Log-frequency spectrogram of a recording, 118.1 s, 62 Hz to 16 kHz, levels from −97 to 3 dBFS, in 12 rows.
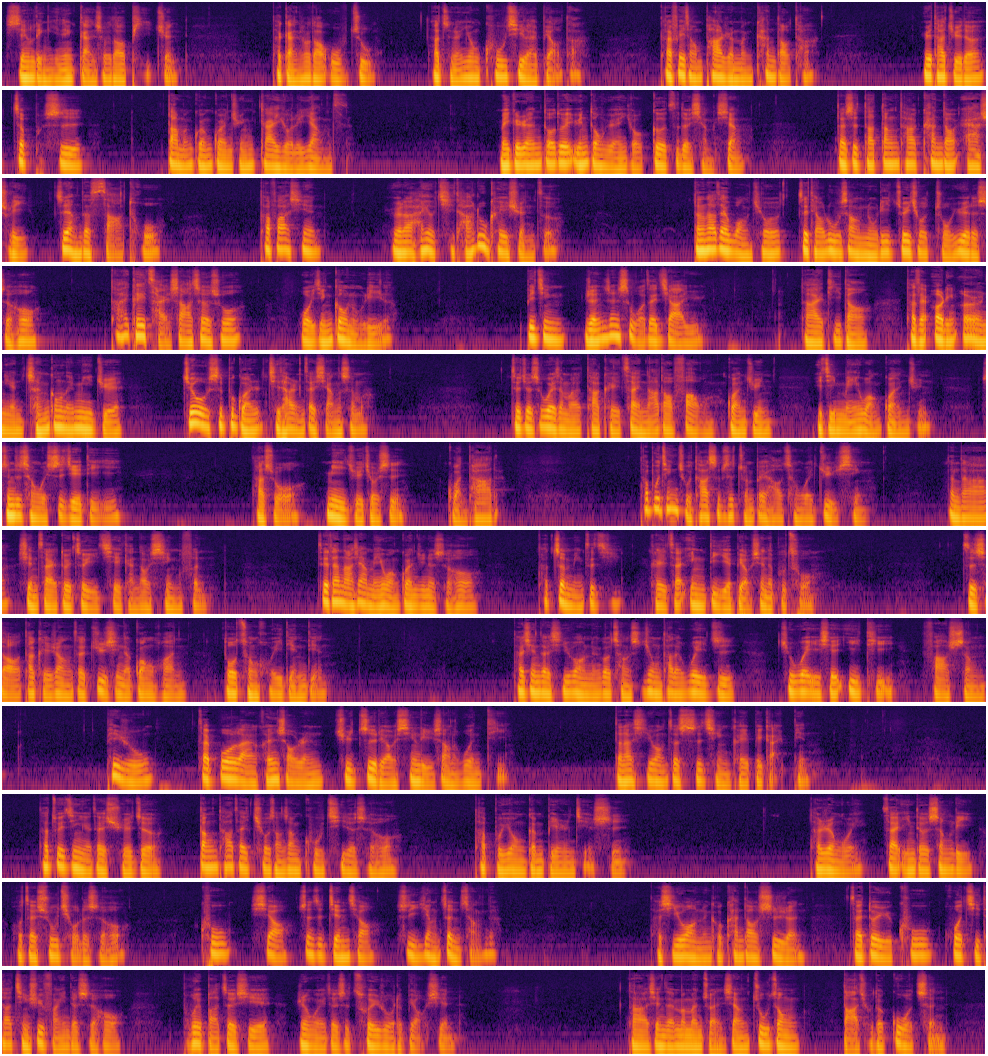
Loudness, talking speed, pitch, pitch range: -21 LUFS, 220 characters per minute, 105 Hz, 90-120 Hz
